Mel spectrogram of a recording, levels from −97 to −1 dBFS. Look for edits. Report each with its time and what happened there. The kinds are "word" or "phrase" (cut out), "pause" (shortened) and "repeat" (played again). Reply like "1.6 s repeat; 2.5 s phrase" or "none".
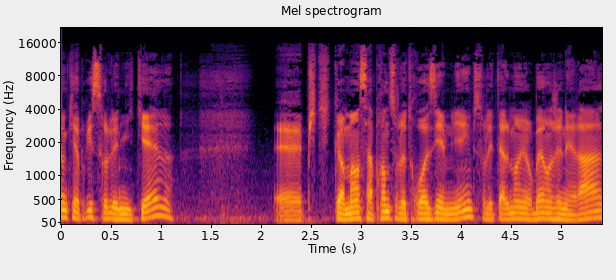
none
